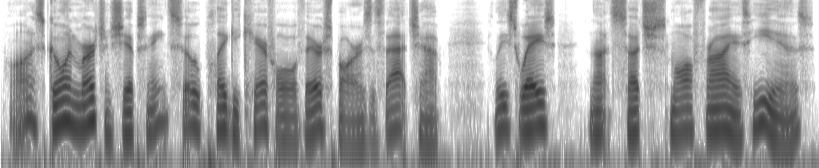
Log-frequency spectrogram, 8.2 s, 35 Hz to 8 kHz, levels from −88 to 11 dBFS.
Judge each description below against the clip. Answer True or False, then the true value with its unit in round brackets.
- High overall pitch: False (115 Hz)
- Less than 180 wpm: True (155 wpm)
